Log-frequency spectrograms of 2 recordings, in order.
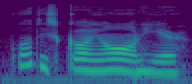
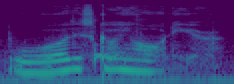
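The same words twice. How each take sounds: First: Said in the usual way. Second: Hushed whispered question; a soft, confused whisper. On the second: Real, not acted. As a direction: whisper it, bewildered. Whispered repeat.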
